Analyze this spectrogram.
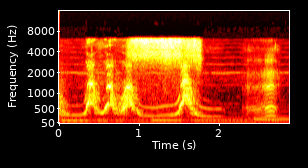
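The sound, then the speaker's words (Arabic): A dog, Baraqish, barks in a quick run of three high, yappy barks, then lets out a longer drawn bark and a final whining yelp over a steady low background hum. “أسمع كلبا ينبح، انظر من بداخل الكهف.”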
